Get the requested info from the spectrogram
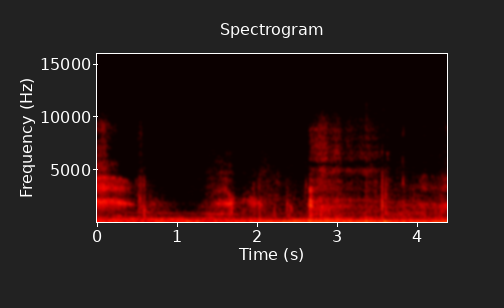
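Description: Quiet showroom room tone with a steady low hum, a few faint footsteps and soft clicks.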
